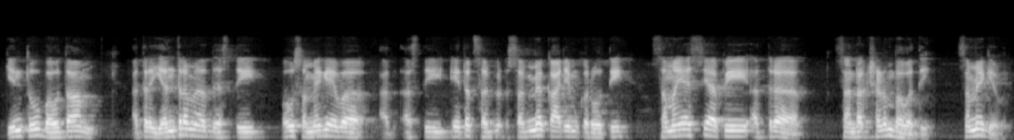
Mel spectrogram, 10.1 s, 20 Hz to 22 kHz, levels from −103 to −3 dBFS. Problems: none marked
